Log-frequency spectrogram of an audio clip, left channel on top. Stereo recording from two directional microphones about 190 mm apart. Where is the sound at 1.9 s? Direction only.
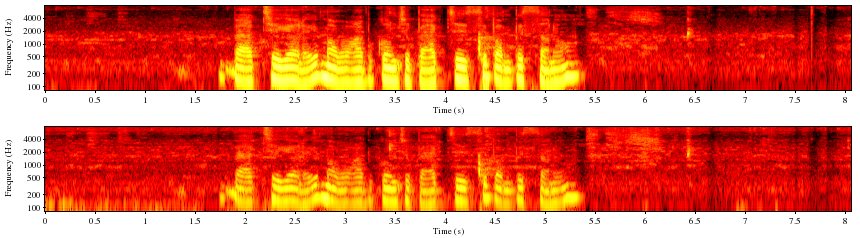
35° left (ahead or behind).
